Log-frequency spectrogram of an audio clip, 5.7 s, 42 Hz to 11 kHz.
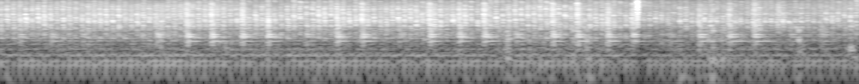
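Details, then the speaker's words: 1983 BMW 320i on a cold start, running straight pipe after the muffler fell off and the exhaust was cut: loud, raw, uneven idle with a loose metallic rattle. Exhaust rattle from the missing muffler. "can hear that that is the exhaust rattling and it is very very loud doesn't smell too good either right now because it's just a cold start up"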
